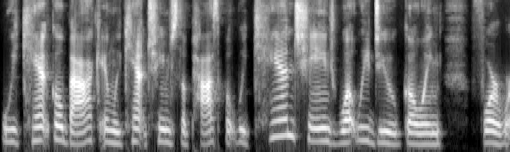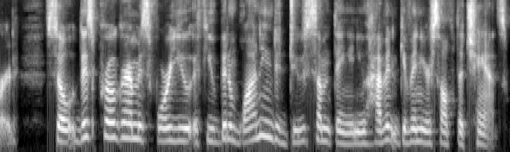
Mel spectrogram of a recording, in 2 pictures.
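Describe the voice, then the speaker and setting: A woman speaking as a life coach in an upbeat motivational webinar, talking straight to her listeners. Her voice is stuffy and a little nasal from a cold, at a middle pitch. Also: fairly bright tone. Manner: encouraging, direct address to listeners. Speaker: coach and podcast host.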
